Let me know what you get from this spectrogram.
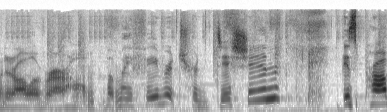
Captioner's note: sniffs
